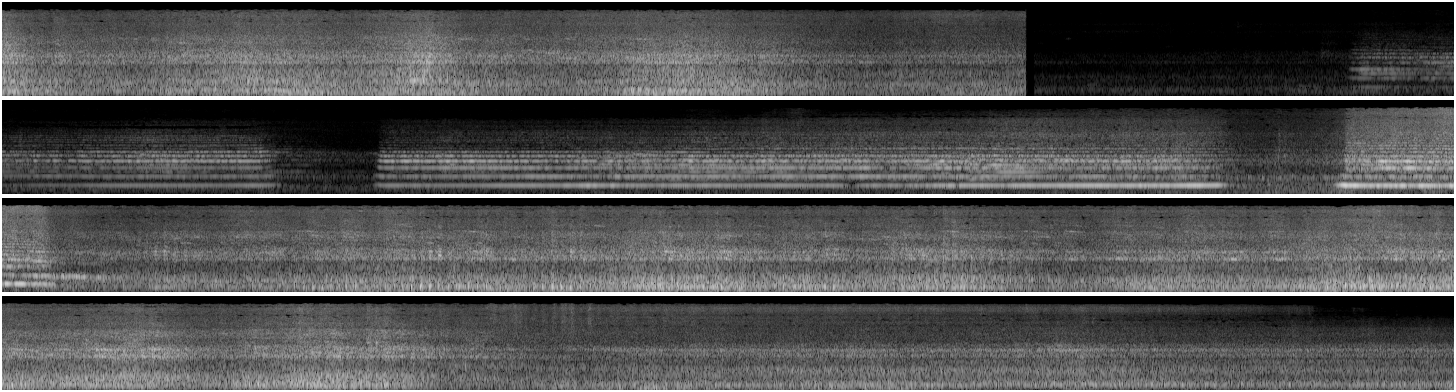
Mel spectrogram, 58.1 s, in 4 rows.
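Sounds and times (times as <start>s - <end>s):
train wheels rumbling on rails: 0.0s - 10.3s, 25.5s - 58.0s
locomotive horn blasts: 13.4s - 27.0s, 27.8s - 30.0s.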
